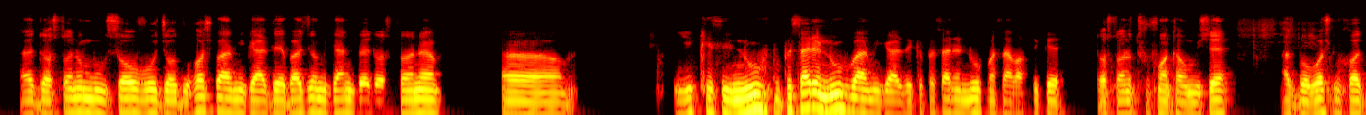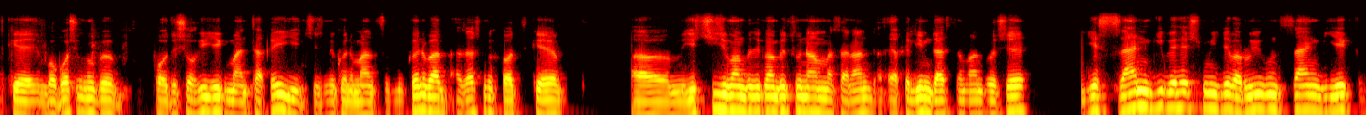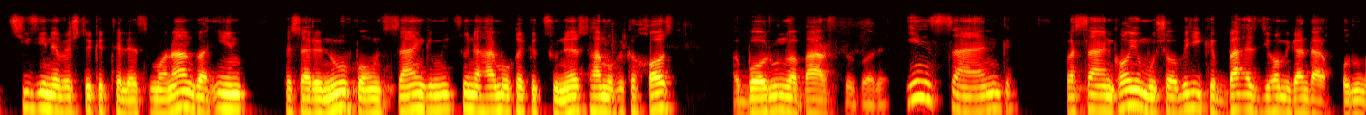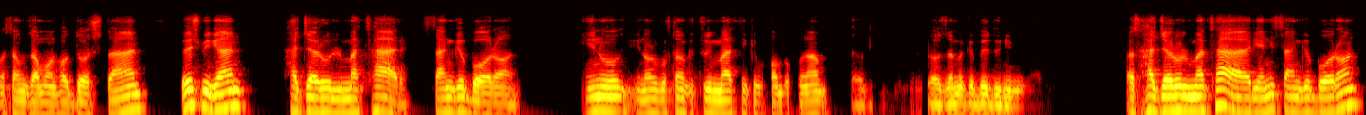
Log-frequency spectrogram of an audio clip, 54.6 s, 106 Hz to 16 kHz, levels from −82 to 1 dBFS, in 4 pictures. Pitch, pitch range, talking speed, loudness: 110 Hz, 100-125 Hz, 145 wpm, -22 LUFS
